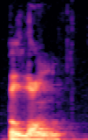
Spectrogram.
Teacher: the word belong the bee is unstressed we doughnut precise it and the long is stressed we emphasize it belong all the word fragile we stress the fright and we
